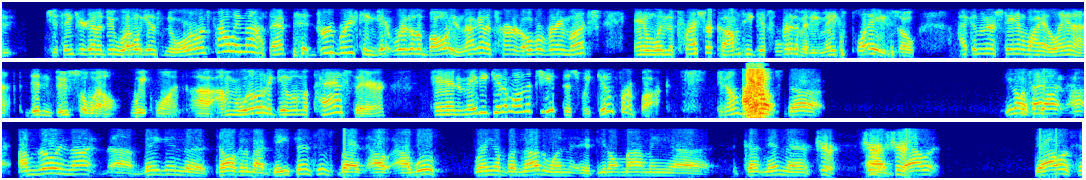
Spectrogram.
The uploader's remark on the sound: Call-in Show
